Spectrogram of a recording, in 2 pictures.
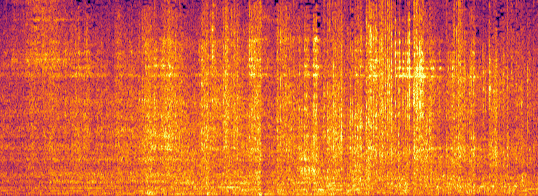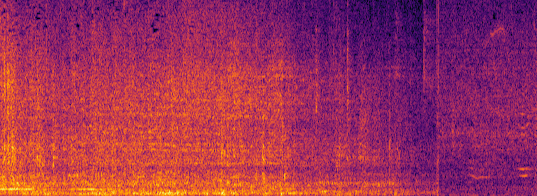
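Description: Tram wheels clatter and squeal on the rails.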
